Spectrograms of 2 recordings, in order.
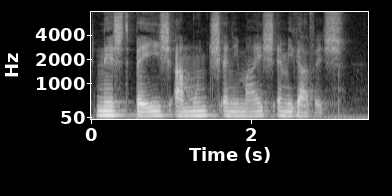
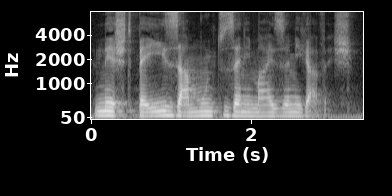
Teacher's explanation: Um S entre duas vogais. E, portanto, esse S vai-se ler Z.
